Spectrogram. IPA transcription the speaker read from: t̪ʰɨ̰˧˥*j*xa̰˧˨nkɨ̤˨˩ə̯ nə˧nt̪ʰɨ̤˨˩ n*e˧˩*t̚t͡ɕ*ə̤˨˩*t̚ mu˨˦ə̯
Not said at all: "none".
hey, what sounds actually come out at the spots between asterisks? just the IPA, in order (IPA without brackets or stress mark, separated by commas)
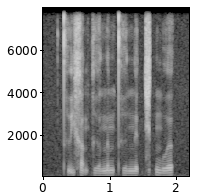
j, e˨˩, ə˦˥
